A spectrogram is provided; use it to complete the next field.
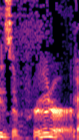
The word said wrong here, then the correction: Zapruder: I think you mispronounced it. – Oh, Zap. – Remember? Zapruder. – Oh, he put the emphasis on the wrong syllable.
